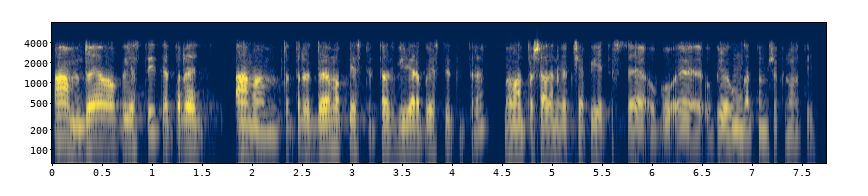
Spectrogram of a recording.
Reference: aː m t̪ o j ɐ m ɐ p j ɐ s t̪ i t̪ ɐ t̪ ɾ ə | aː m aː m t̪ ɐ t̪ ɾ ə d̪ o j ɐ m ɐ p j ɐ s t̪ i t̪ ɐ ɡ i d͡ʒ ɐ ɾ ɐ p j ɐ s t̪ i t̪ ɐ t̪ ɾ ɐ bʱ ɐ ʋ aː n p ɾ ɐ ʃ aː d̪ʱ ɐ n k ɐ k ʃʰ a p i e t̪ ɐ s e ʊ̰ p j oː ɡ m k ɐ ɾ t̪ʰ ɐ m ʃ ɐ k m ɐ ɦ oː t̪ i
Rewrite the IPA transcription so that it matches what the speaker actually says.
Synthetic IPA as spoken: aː m d̪ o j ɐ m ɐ p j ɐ s t̪ i t̪ ɐ t̪ ɾ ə | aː m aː m t̪ ɐ t̪ ɾ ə d̪ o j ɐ m ɐ p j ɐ s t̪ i t̪ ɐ ɡ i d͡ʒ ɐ ɾ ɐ p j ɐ s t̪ i t̪ ɐ t̪ ɾ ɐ bʱ ɐ ʋ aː n p ɾ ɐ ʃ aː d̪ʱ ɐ n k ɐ k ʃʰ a p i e t̪ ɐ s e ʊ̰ p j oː ɡ m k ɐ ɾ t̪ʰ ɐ m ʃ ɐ k n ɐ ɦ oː t̪ i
